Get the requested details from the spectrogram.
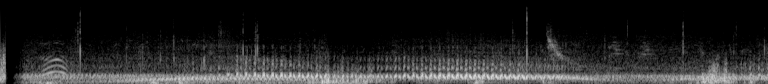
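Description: A kite's hummer drones with a wavering, buzzing tone overhead.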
